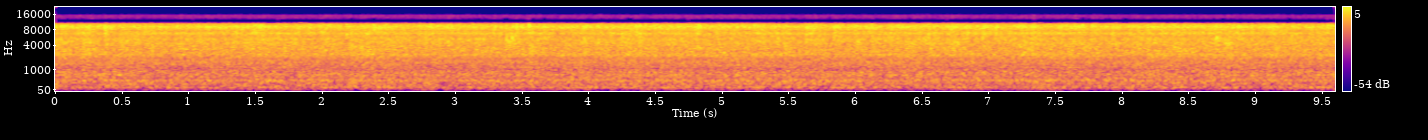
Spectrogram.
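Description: Heavy rain pouring steadily onto dense tropical foliage, an even hiss that neither builds nor lets up.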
